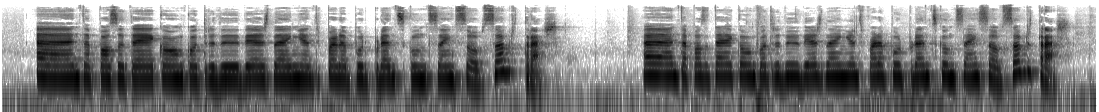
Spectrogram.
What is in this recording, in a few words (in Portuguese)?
Preposições, Portuguese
